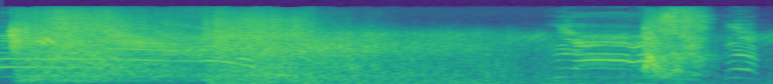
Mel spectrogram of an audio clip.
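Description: Rock bursts apart with a deep rumbling crash.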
